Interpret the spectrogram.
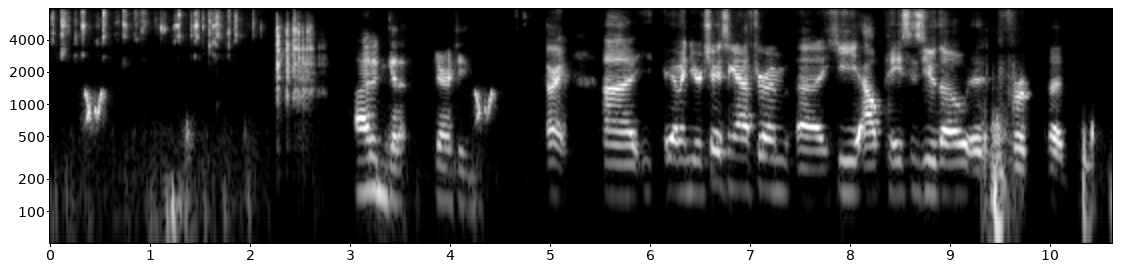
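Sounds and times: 
dice rolled during a tabletop role-playing game: 0:00.0 - 0:02.8
speech: 0:03.1 - 0:10.5.

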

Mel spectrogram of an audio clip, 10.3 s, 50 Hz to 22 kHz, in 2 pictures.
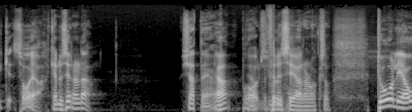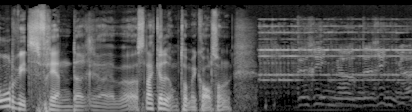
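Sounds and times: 
speech: 0:00.0 - 0:01.3, 0:02.3 - 0:08.5
telephone ringing with a steady electronic tone: 0:08.4 - 0:10.2.

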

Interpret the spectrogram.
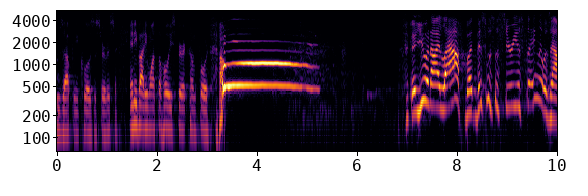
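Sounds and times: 
speech: 0:00.0 - 0:03.7, 0:07.0 - 0:09.9
voice imitating a dog's howl: 0:03.3 - 0:05.3
laughter: 0:05.0 - 0:06.8.

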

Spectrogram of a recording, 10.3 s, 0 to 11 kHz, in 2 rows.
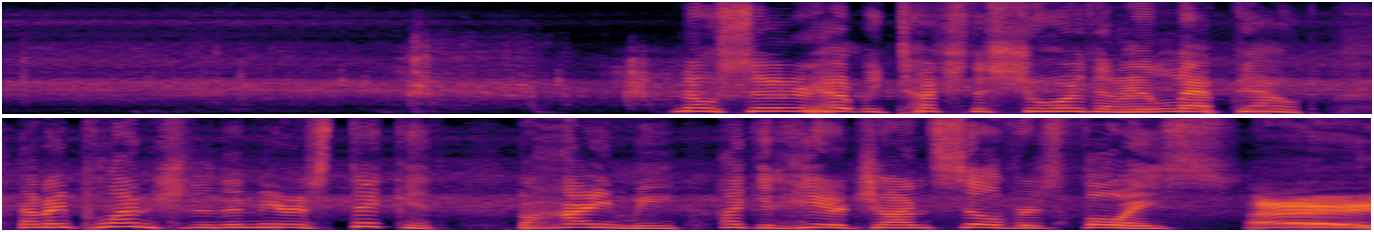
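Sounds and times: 
water splash: 0:00.8 - 0:03.3
speech: 0:02.5 - 0:10.2.

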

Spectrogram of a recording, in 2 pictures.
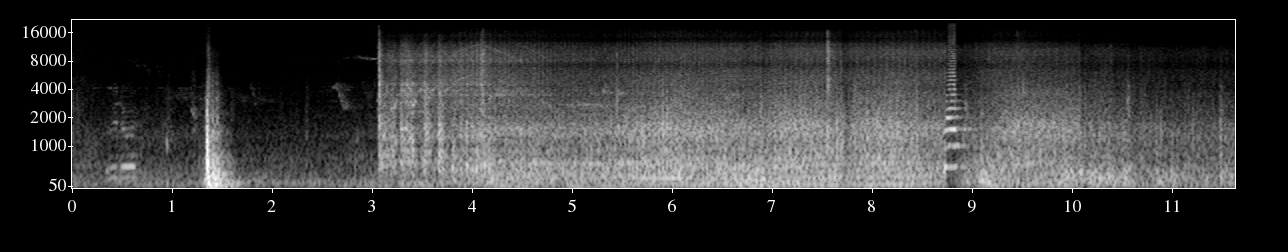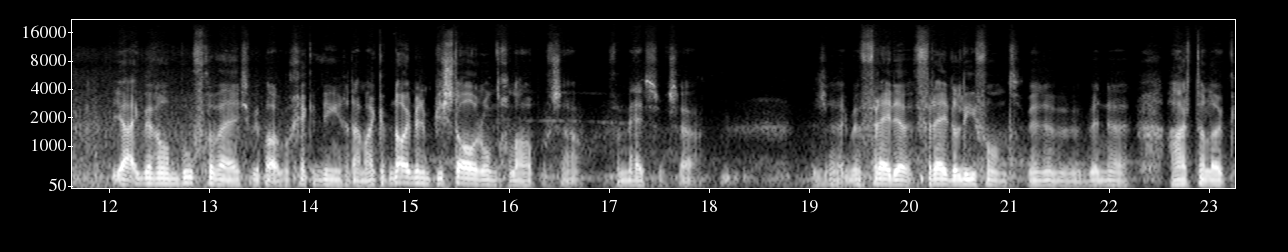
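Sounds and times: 
car door shutting: 0:01.3 - 0:01.8
car engine starting and running as the car drives: 0:03.1 - 0:12.7
speech: 0:12.1 - 0:18.3, 0:19.0 - 0:23.2.

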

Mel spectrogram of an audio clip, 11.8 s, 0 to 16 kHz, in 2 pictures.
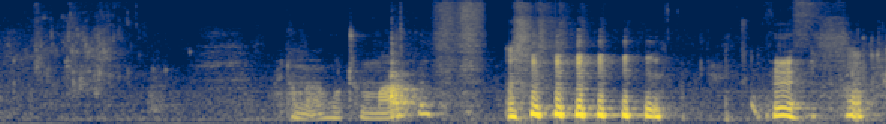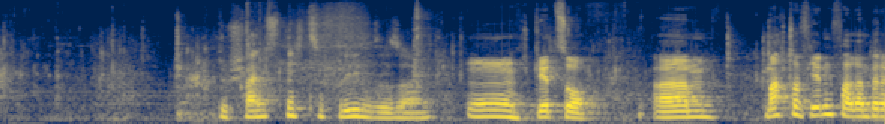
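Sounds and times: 
water pouring into a cooking pot: 0:00.0 - 0:01.4, 0:05.4 - 0:11.8
speech: 0:02.0 - 0:04.5, 0:05.2 - 0:06.0, 0:07.4 - 0:11.8
laughter: 0:03.4 - 0:04.5.

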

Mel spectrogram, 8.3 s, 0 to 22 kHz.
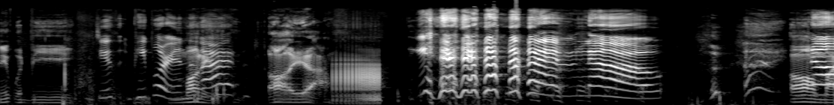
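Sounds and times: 
speech: 0:00.0 - 0:08.3
fart sound: 0:03.1 - 0:04.1
laughter: 0:04.2 - 0:06.2.

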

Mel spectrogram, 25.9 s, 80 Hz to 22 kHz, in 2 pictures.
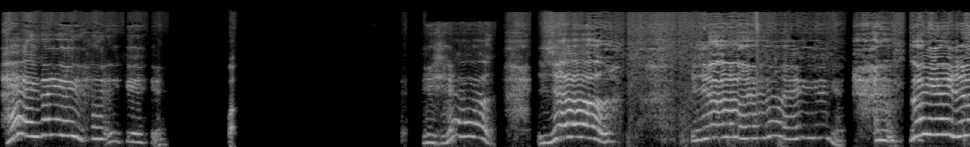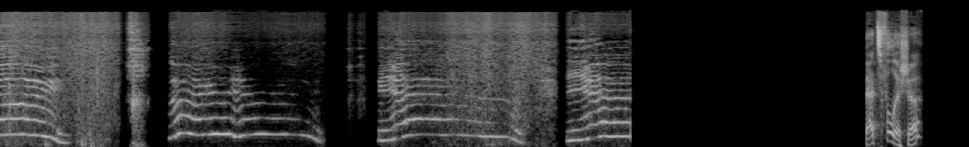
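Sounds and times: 
woman singing and moaning in her sleep: 0:00.0 - 0:02.3, 0:05.4 - 0:17.4, 0:18.0 - 0:21.4
speech: 0:01.4 - 0:02.3, 0:03.1 - 0:03.3, 0:05.6 - 0:14.9, 0:18.0 - 0:18.5, 0:24.5 - 0:25.3.

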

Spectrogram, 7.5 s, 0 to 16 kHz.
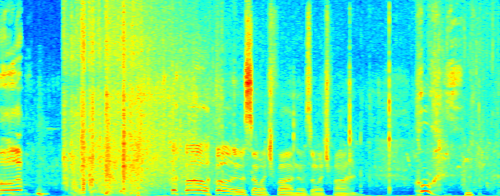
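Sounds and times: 
water churning and sloshing: 0:00.4 - 0:04.4, 0:06.8 - 0:07.4
body splashing into water off a rope swing: 0:01.0 - 0:03.4
laughter: 0:02.5 - 0:03.6
speech: 0:02.8 - 0:05.6, 0:06.2 - 0:07.3.

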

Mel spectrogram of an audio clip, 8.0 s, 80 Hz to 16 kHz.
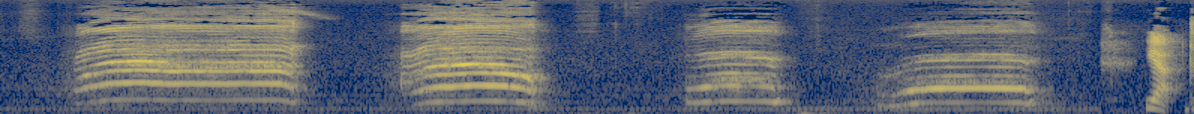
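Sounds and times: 
faint steady hum: 0:00.0 - 0:07.9
cat meowing with long drawn-out wailing calls: 0:00.5 - 0:02.0, 0:02.6 - 0:03.7, 0:04.6 - 0:07.0
speech: 0:07.6 - 0:07.9.

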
